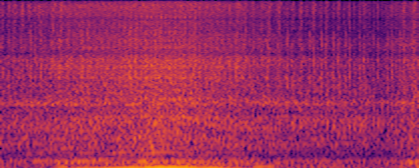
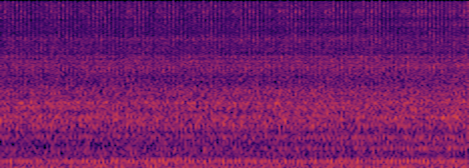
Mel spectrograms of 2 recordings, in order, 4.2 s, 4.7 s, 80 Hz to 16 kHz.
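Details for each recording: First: Toyota Avensis 1.8 at idle, noise under valve cover: fast light ticking about three per second from top end; exhaust valve clearances found enlarged, 0.60 and 0.40 mm; fixed by adjusting with thicker tappets. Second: Toyota Avensis 1.8 at idle after adjusting enlarged exhaust valve clearances (0.60 and 0.40 mm) with thicker tappets: steady even idle, smooth hum, top-end ticking much quieter, practically gone.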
